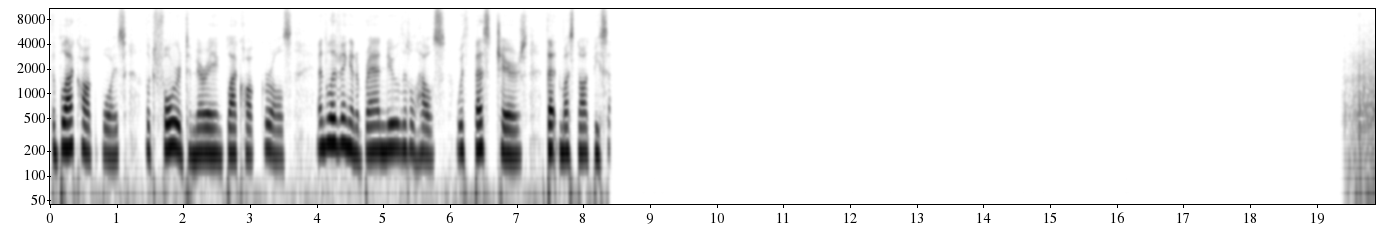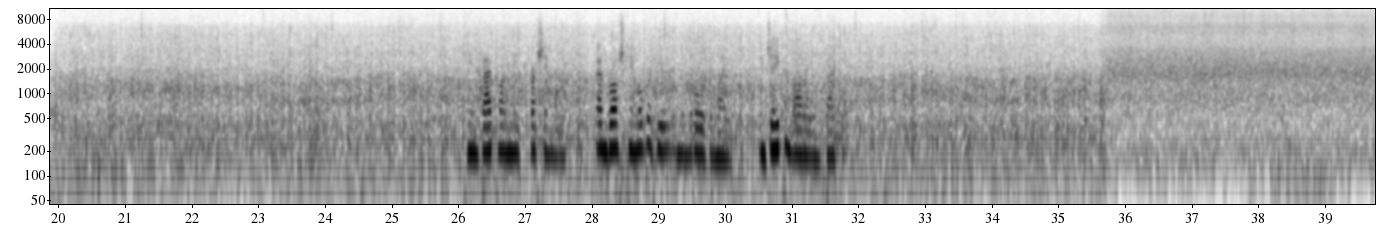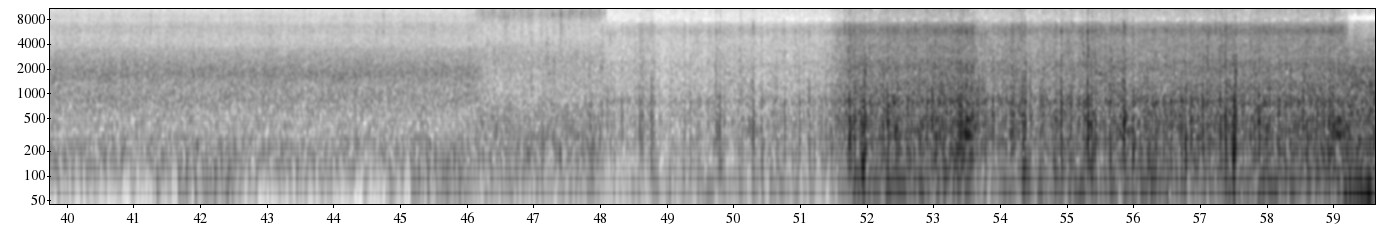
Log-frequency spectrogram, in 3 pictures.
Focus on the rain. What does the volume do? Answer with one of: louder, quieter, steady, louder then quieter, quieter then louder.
louder.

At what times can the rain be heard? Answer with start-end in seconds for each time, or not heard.
19.4-59.5.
